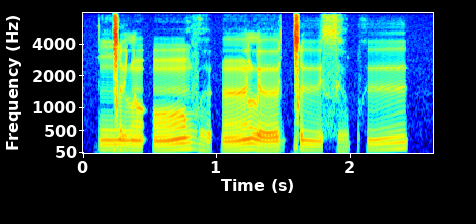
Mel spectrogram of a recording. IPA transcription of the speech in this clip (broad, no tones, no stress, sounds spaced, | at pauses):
ŋ͡ǀ ɨ l õ ʔ õː v ə̤ | ə̃ː l əː ǀ ɨː s ə̤ pʰ ɨː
